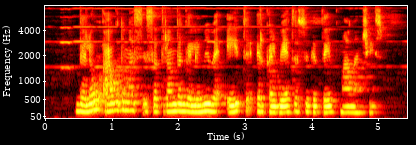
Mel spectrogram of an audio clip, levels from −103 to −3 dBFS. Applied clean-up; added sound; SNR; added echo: classical method WPE with log-MMSE.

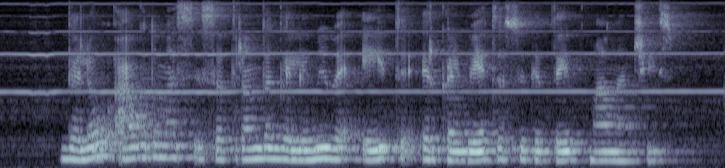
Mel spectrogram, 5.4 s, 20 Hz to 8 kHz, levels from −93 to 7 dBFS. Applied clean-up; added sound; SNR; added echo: none; Bowed string instrument; 15 dB; reverberation time 0.8 s.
